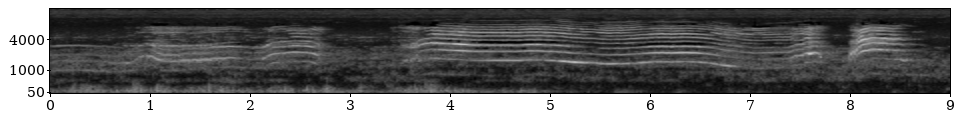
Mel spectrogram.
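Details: Cats mating: long, wavering, harmonic yowls rising and falling in drawn-out wails as the female gets mad, then the male chases her off.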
